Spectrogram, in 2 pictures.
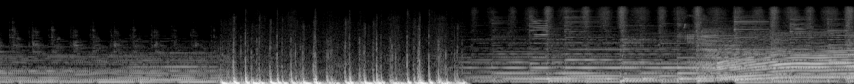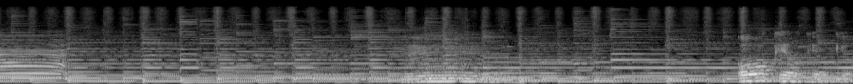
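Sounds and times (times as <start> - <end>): low rumble with rapid thumps: 2.2 - 4.7
background music: 4.7 - 17.0
cow mooing: 6.8 - 9.4.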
